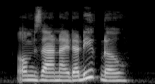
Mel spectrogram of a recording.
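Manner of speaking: ordinary delivery, nothing marked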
